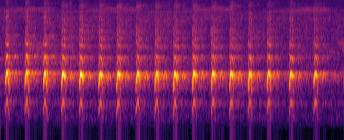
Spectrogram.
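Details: During the late-winter to early-spring mating season, a pileated woodpecker gives a fast, even chain of loud kuk notes, roughly five per second, sustained throughout.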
